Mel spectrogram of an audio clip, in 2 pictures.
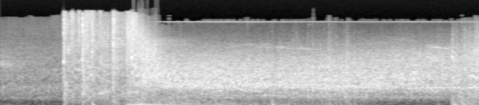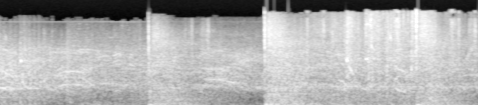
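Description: A rifle fires in sharp bursts.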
